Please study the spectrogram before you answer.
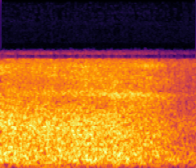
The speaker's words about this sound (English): You may be by the ocean, or you may be listening to a recording of ocean waves such as this.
